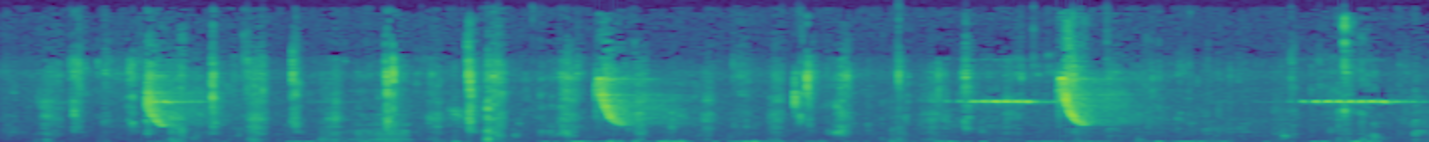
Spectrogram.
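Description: A man chews and slurps food noisily close by.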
